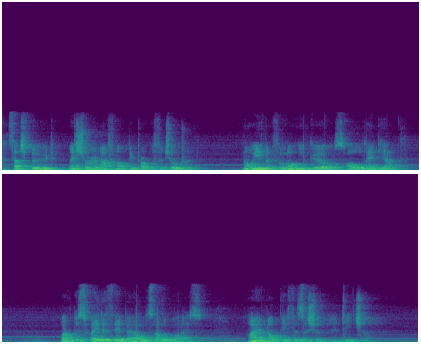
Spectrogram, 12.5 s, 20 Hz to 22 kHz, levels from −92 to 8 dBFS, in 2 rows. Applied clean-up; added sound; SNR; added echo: none; none; none; reverberation time 0.9 s.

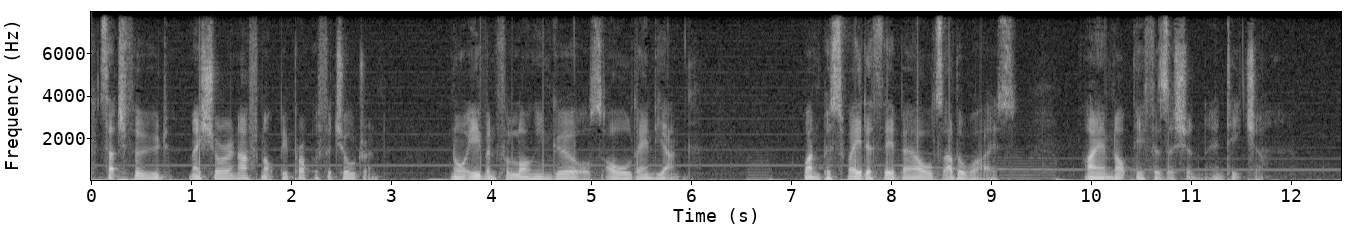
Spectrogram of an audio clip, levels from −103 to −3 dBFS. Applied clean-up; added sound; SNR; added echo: none; none; none; none.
